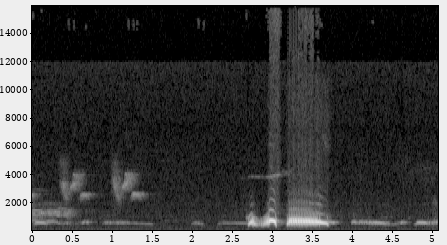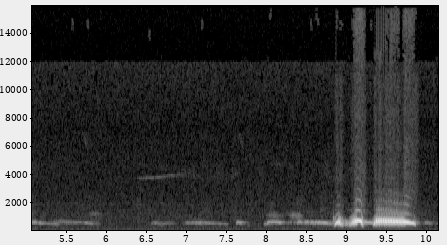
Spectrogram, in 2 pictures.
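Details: Spotted dove cooing in the 'thúc' style to rouse wild doves: two loud phrases, each two short notes and a long purring coo, about six seconds apart, with soft coos between.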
